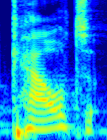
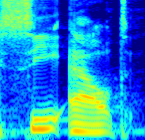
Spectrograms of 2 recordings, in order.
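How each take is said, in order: First: It is said as one syllable, like count. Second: It is said as the letter C plus out. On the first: The speaker calls it wrong. "I'll pronounce this incorrectly first" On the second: The speaker calls it right. "You want to say C out"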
